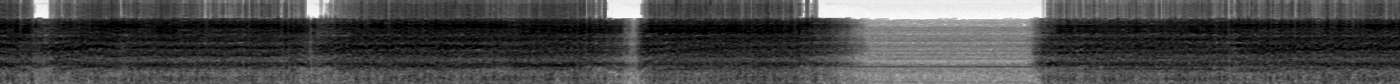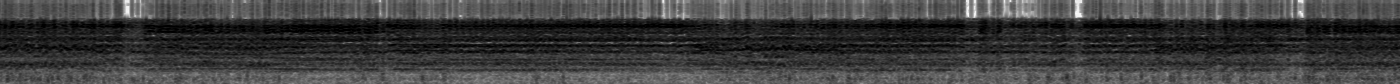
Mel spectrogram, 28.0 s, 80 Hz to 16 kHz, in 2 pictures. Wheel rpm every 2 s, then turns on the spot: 160, 150, 160, 140, 20, 100, 160, 160, 160, 160, 160, 160, 160, 160.
none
